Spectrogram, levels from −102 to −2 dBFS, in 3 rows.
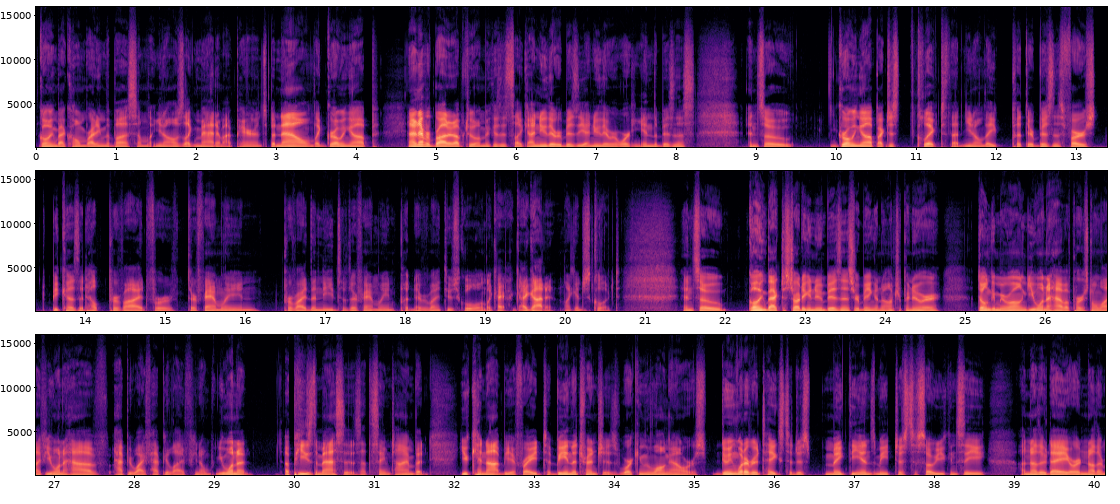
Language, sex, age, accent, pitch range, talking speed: English, male, 20-39, American, 100-115 Hz, 250 wpm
